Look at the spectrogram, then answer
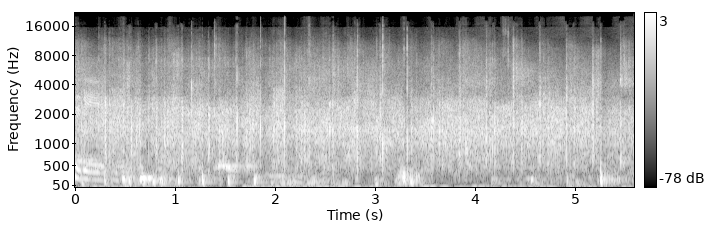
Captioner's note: people clapping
